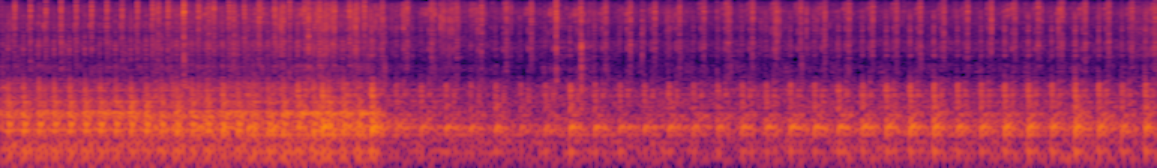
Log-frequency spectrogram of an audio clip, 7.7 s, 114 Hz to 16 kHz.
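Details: 1914 Ernst Plank 114/1 vertical steam engine after running-gear rebuild (new crank pin, wrist pin, shims for crank side play); light even knock about three beats a second still audible but much quieter than before, clunks slightly when hot; remaining crank knock.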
